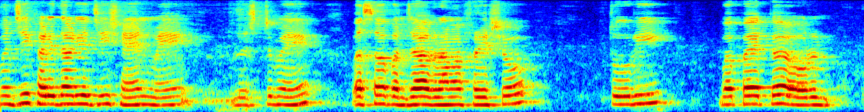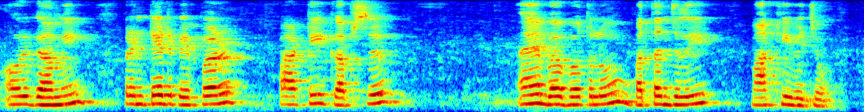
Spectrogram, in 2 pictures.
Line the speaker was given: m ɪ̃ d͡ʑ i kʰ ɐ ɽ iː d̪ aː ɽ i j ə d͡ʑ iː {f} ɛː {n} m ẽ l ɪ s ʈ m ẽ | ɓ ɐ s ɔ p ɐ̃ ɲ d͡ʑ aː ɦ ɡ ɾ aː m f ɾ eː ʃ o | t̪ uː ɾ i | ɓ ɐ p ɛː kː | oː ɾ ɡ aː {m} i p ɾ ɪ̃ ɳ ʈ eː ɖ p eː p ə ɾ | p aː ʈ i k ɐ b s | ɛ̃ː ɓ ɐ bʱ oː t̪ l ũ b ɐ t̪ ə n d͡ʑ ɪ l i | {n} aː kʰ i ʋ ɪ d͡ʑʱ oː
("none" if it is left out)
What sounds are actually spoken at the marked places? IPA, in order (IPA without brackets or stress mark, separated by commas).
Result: ʃ, n, m, m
